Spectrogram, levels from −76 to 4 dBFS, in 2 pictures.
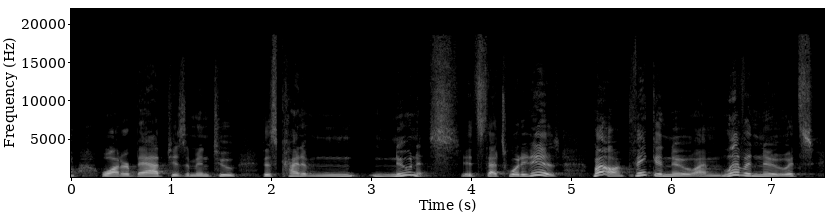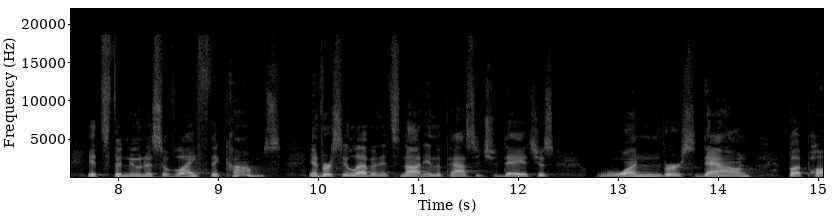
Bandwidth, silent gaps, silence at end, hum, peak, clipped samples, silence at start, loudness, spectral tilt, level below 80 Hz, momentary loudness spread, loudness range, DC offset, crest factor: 19 kHz; none; 0 s; none; -14 dBFS; under 0.1%; 0 s; -33 LUFS; -5.5 dB/octave; -84 dBFS; 10 LU; 3 LU; under 0.1%; 18 dB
